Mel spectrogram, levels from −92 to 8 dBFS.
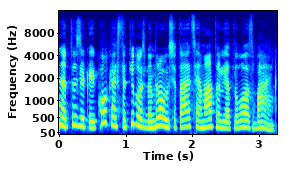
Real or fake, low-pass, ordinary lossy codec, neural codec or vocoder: fake; 14.4 kHz; MP3, 96 kbps; codec, 32 kHz, 1.9 kbps, SNAC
